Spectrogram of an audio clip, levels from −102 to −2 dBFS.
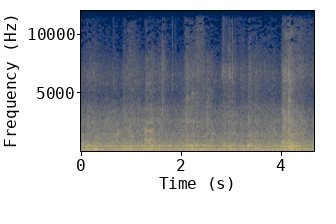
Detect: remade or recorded recorded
